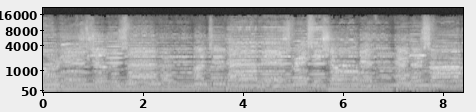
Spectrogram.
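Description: A small praise band and congregation singing a worship song together, several voices over a steady low accompaniment with acoustic guitar and violin.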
